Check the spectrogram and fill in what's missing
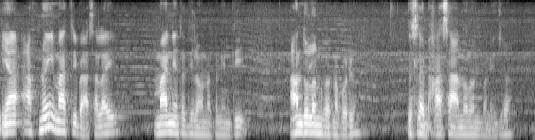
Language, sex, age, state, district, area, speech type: Nepali, male, 45-60, West Bengal, Kalimpong, rural, spontaneous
